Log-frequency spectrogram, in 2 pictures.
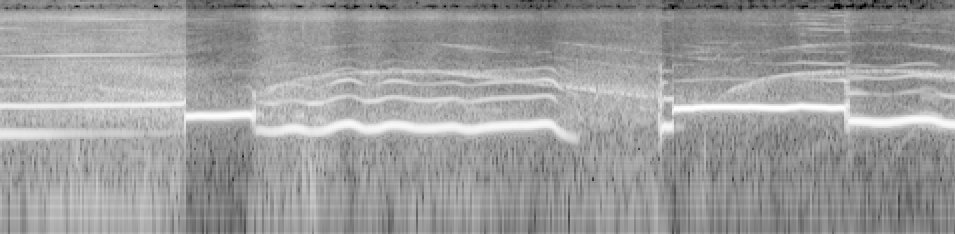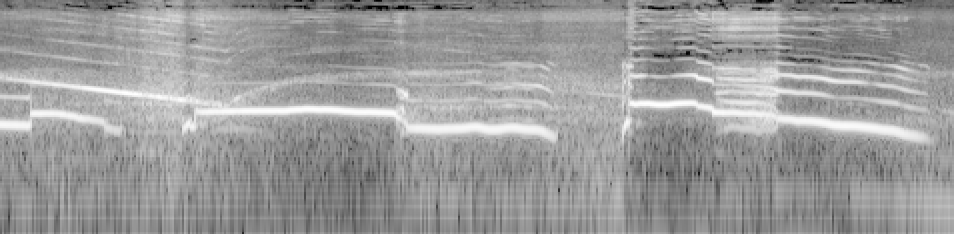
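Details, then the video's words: An Alaskan Malamute answers a passing ambulance siren on an emergency run with long, wavering howls that rise and fall. "Alaskan Malamute is howling to the ambulance"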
